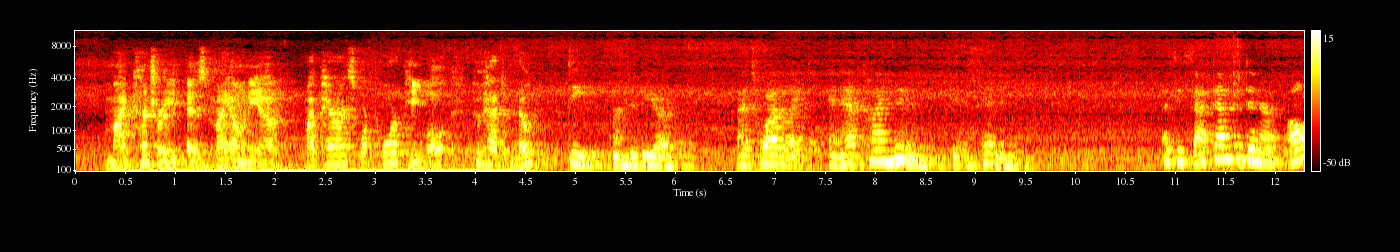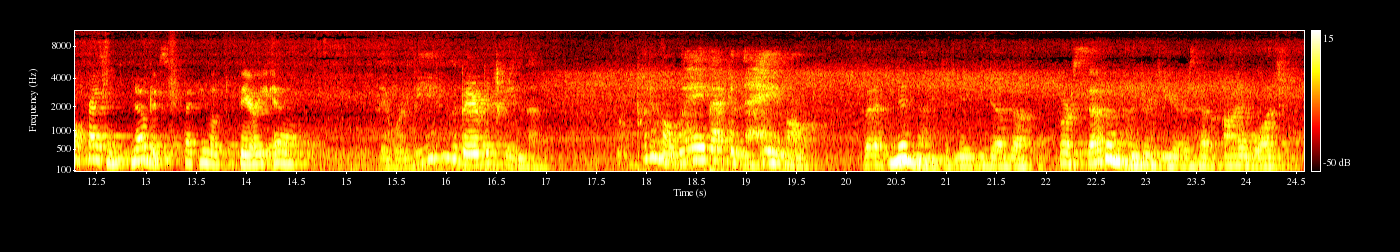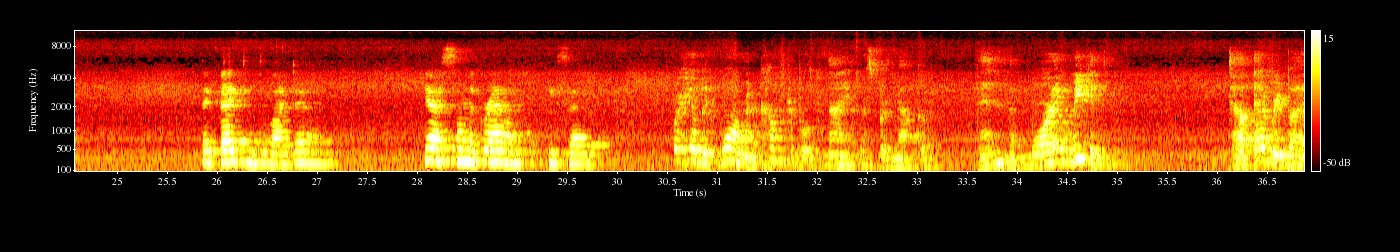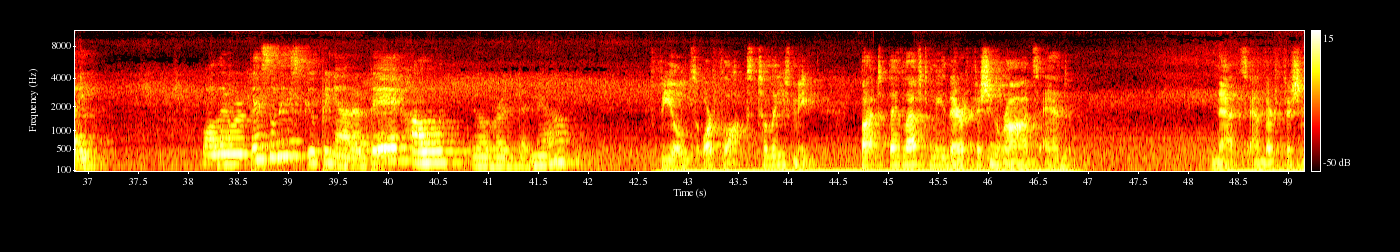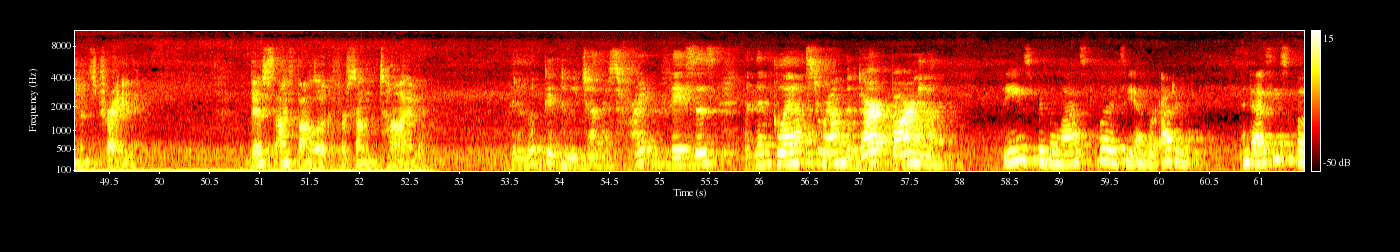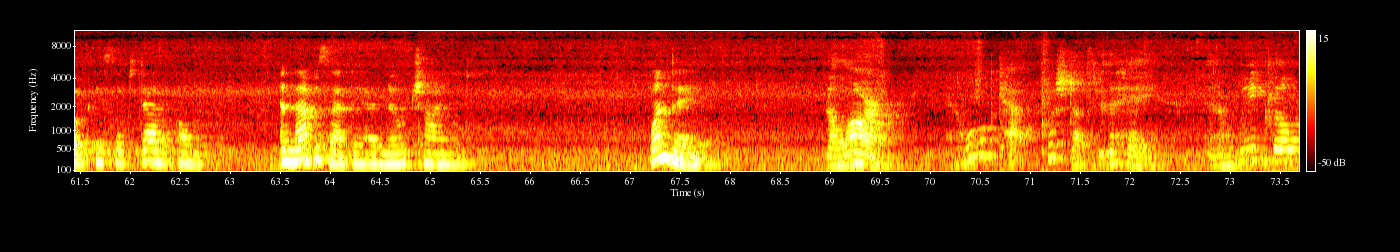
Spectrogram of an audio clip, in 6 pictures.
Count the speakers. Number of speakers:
4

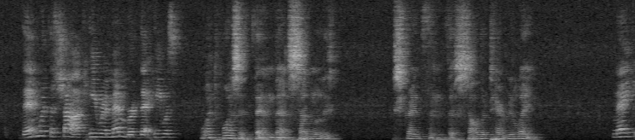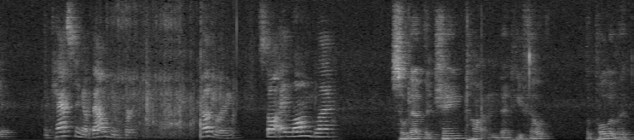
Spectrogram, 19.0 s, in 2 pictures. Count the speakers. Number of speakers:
2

